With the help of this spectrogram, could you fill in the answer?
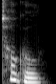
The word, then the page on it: toggle: British English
